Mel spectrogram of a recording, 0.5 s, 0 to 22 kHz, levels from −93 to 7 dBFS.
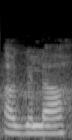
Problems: none marked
